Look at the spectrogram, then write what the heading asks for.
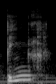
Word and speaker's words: PNG: gráficos de red portátiles que se pronuncia ping es un formato gráfico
